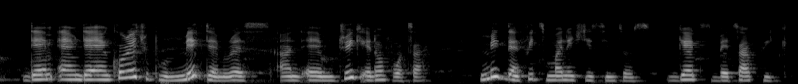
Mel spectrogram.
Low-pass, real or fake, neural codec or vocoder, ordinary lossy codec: 7.2 kHz; real; none; none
